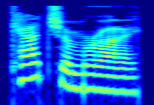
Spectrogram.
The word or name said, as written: cachamwri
